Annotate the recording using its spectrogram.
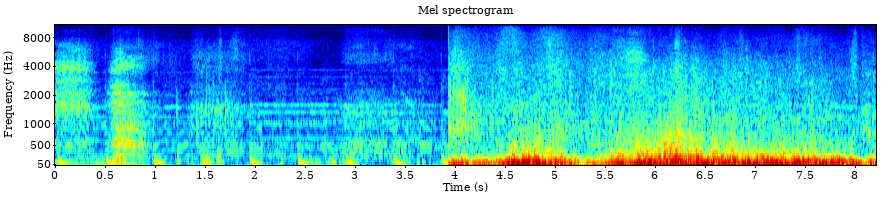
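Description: Soft background music, then about four seconds in a sudden loud low rumble of wind buffeting the microphone.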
